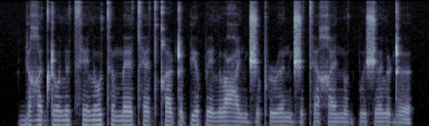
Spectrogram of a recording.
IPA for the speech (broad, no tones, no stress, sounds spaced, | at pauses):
bʲ ə ʁ ə d ʈ o l ɯ t͡sʰ e l o tʰ ə m ɛ tʰ ɛ d qʰ ɯ ʈ ə pʲ ə p e l ʊ ʕ e n d͡ʒ ə pʰ ɹ ə n d͡ʒ ə tʰ ɛ χ ɛ n o d p ɯ ʃ ə l ʊ ɖ ə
